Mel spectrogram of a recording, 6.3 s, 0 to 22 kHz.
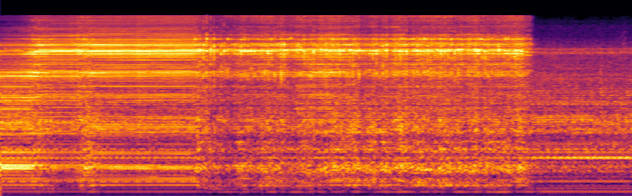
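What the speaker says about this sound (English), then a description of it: "I use a beading parting tool, 3/8." A 3/8 inch beading parting tool cuts into spinning wood on a lathe, making a steady close rasping scrape with the motor's hum beneath, and the cutting stops just before the end.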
